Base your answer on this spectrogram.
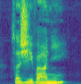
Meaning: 1. verbal noun of zažívat 2. digestion
- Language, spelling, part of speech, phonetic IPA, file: Czech, zažívání, noun, [ˈzaʒiːvaːɲiː], Cs-zažívání.ogg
